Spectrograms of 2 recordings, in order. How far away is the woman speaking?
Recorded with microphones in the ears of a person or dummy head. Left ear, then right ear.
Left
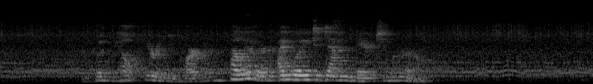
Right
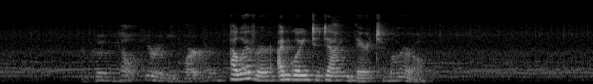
About 0.6 m.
